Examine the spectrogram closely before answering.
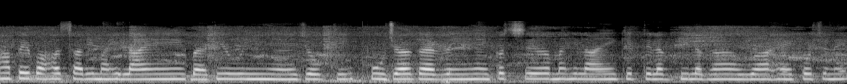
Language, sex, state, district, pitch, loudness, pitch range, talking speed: Hindi, female, Bihar, Sitamarhi, 245 Hz, -14 LUFS, 240-250 Hz, 170 wpm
